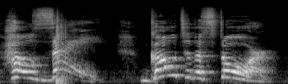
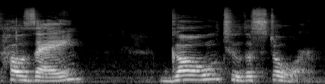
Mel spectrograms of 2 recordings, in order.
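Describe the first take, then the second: First: It is said faster and louder, sounding urgent. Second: It is said in a firm, commanding tone. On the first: It must be done right now. "the inflection, the rate of speech, my tone, and my volume even went up" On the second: An order is being given. "That is me telling you, giving you a directive"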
